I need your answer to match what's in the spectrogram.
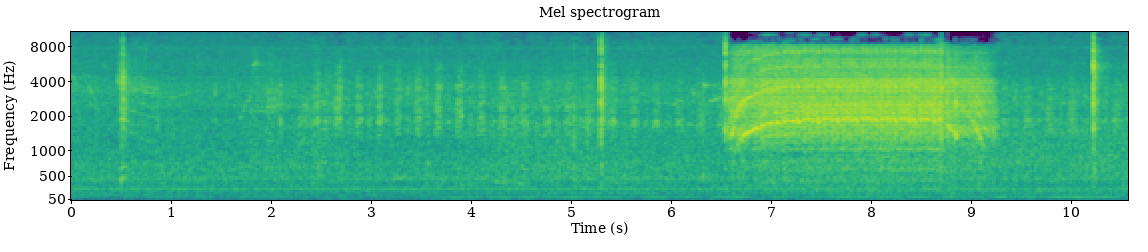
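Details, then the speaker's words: Loncin Chinese ATV (Viva) that won't restart, cranked with the spark plug removed: starter spins the engine evenly for about three seconds with no firing; the motor turns over smoothly, no spark found, cause still unknown. "over and yeah that's without the spark plug in it but it's turning over smooth I'm sure sure that motor's fine it's just got to figure out why it's not sparking"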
